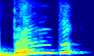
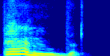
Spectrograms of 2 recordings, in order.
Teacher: the voiced B sound was pronounced as a voiceless P. So bend was pend.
